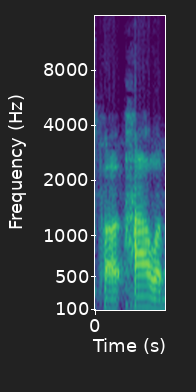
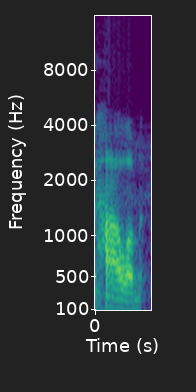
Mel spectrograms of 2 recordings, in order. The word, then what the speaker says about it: Holub: I call it Hulb. I'm probably saying it wrong. It's Holub. I hear people saying Holub.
